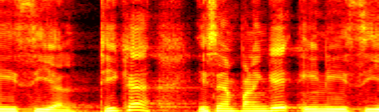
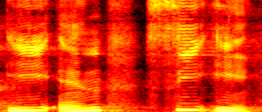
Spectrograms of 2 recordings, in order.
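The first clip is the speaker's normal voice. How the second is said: letters drawn out one by one; very slow, letter-by-letter spelling; much slower than usual. Shown as a demonstration. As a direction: spell it very slowly for pupils.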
